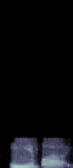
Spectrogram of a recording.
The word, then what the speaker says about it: Eeva: Eva, EEVA, Lancaster.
